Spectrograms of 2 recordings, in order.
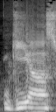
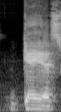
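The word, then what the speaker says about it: geis: ] it's called yes geass would be how it's most commonly pronounced because the show code geass gaius would be closer to the original irish it sounds like you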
